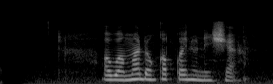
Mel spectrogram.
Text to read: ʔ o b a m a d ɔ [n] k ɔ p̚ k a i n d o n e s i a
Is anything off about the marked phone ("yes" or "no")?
yes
